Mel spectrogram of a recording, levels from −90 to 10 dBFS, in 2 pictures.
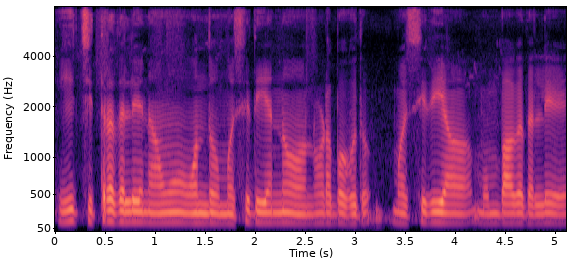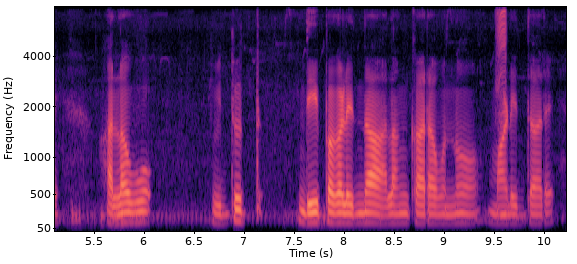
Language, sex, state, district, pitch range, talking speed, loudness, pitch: Kannada, male, Karnataka, Mysore, 120-135 Hz, 80 wpm, -21 LUFS, 125 Hz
